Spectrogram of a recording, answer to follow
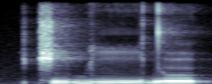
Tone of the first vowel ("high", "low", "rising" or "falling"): high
